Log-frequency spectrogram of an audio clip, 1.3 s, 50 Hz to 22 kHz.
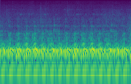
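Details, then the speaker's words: Sears Craftsman 23" two-speed scroll saw under restoration, first run: steady, even mid-pitched motor hum with no knocking or rattle; normal running. "Anyway, let's turn it on. Oh. Okay. That's not offensive."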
